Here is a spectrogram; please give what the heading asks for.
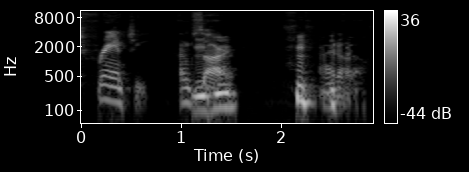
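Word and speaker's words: Franchy: Franchi Cordero, which the announcers were calling him Frenchie, but hey, I know what an A sound is and an E sound, and to me, it's Franchi.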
